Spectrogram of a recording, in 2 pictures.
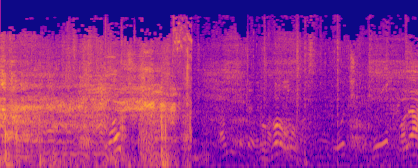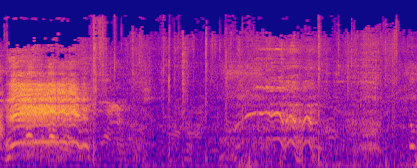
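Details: A mare from Satu Mare lets out a loud, bright whinny lasting about a second midway through, with people talking before and after and scattered handling and hoof noises.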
